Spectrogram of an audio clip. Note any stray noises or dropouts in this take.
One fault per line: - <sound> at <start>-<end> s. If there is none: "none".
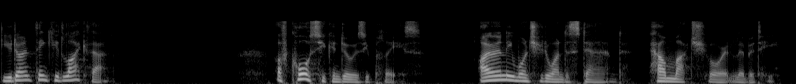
none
